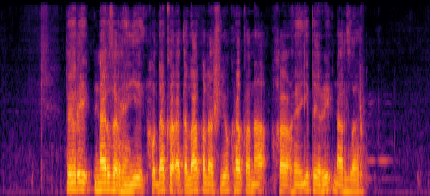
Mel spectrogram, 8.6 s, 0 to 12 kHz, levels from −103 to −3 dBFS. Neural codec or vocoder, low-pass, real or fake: codec, 44.1 kHz, 3.4 kbps, Pupu-Codec; 10.8 kHz; fake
